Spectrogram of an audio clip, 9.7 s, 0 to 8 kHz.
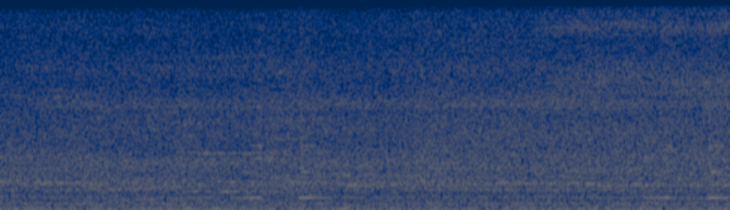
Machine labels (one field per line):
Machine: slide rail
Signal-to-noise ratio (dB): -6 dB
